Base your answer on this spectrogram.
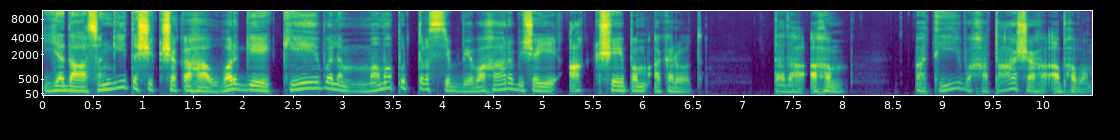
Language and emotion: Sanskrit, sad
